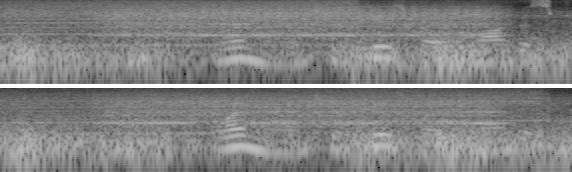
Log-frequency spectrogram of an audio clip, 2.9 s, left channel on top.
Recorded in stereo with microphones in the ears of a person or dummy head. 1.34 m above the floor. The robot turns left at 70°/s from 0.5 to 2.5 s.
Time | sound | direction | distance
1.1 | a woman speaking | 130° right | ?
